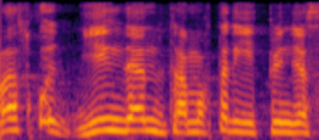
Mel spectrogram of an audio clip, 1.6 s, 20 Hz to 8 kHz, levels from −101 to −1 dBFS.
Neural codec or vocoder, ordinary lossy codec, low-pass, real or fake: vocoder, 22.05 kHz, 80 mel bands, Vocos; none; 7.2 kHz; fake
